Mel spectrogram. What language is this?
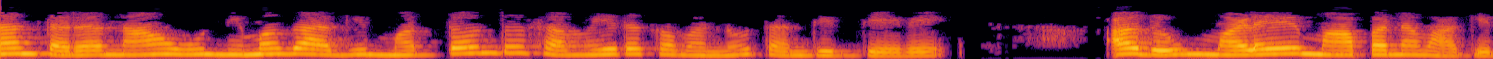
Kannada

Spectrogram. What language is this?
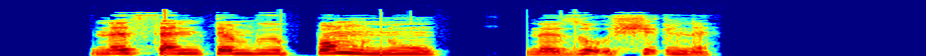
Ngomba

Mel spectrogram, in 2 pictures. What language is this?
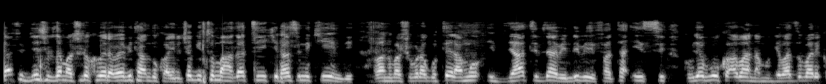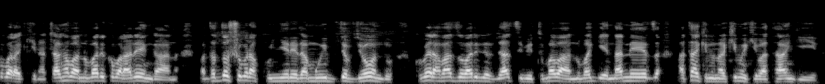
Rundi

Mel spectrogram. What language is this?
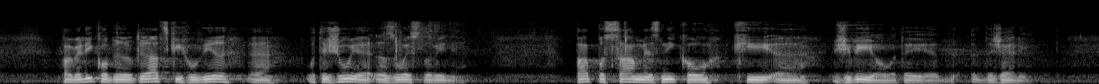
Slovenian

